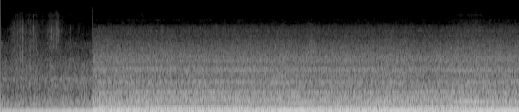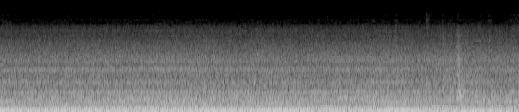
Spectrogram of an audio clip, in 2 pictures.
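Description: Tractor engine and pull-type forage harvester running steadily while chopping a barley swath, heard inside the tractor cab as an even low drone that comes in about a second in.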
